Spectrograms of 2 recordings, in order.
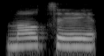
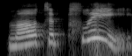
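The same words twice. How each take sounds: First: The final vowel is an 'eye' sound. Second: The final vowel is an 'ee' sound. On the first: The speaker calls it right. "this time I'm going to make the Y an I sound" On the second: The speaker calls it wrong. "the Y says an E sound"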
